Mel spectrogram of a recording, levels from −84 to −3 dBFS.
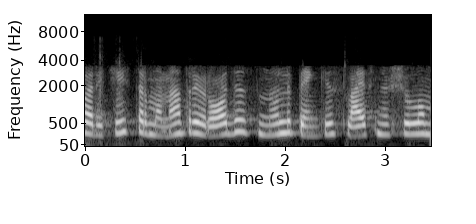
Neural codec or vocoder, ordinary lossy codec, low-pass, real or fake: none; AAC, 32 kbps; 7.2 kHz; real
